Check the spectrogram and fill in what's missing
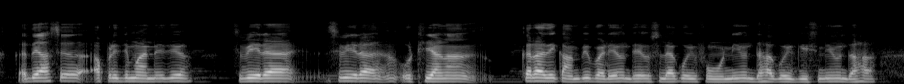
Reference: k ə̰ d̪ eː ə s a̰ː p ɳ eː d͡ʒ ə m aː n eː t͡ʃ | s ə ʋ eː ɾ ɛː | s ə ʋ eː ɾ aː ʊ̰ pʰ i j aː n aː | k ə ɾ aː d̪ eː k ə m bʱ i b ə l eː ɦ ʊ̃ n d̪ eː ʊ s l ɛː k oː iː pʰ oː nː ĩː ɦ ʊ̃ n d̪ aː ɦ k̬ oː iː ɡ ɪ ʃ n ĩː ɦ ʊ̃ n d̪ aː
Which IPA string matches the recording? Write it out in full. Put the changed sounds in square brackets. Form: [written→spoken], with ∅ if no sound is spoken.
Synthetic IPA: k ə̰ d̪ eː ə s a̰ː p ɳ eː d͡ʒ ə m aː n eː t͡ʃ | s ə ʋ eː ɾ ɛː | s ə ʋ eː ɾ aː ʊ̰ [pʰ→ʈʰ] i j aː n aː | k ə ɾ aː d̪ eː k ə m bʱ [i→iː] b ə [l→ɽ] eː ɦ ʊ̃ n d̪ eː ʊ s l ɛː k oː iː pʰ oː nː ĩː ɦ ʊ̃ n d̪ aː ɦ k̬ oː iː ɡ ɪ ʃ n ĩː ɦ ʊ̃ n d̪ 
